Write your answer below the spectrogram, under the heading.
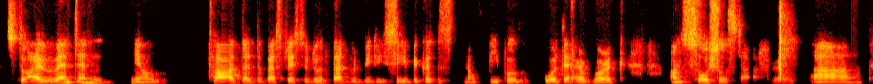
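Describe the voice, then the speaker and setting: Founder from Pakistan, male, 30s, reflective and halting, mid pitch, dry recording. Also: darkish tone, husky, no echo, rough recording. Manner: thoughtful, many fillers and restarts. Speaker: startup founder guest. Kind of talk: conversational interview answers.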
